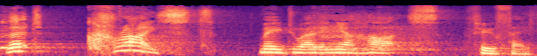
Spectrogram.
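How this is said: The word Christ carries the stress. It is nothing else but this one person. "In other words, nothing else but Christ"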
